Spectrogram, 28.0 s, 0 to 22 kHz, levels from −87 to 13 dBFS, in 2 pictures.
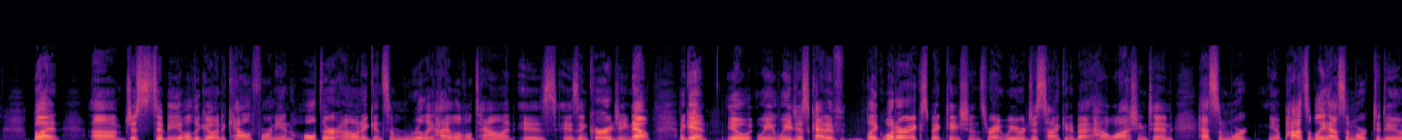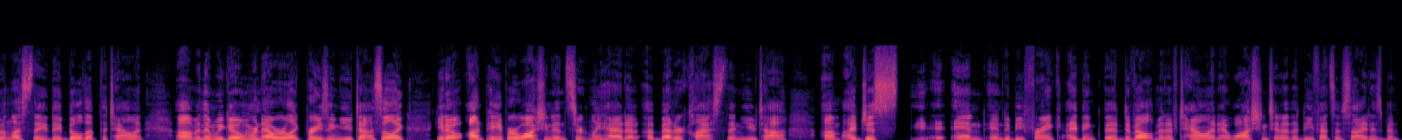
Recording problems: none

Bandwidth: 14.5 kHz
